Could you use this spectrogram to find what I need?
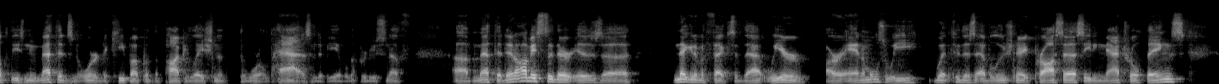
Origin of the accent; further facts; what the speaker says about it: Ogallala Aquifer area, Great Plains, United States; Matthew and I grew up around the Ogallala Aquifer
